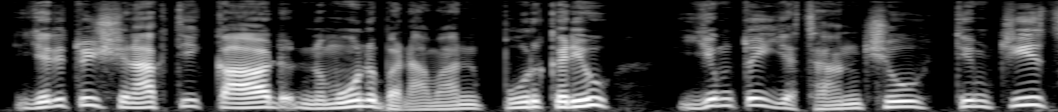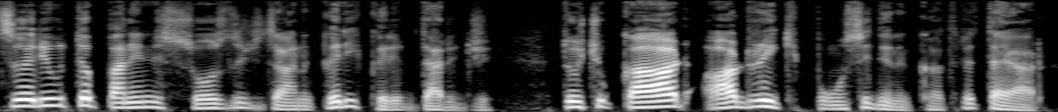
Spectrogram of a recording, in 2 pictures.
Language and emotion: Kashmiri, neutral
